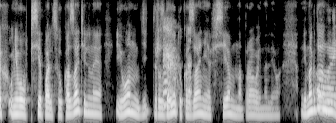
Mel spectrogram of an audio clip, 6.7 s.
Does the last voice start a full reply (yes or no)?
no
